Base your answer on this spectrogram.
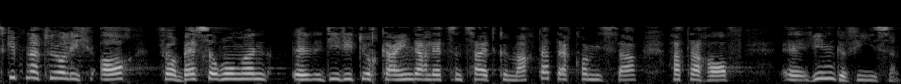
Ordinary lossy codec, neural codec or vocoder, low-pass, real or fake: MP3, 24 kbps; none; 7.2 kHz; real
